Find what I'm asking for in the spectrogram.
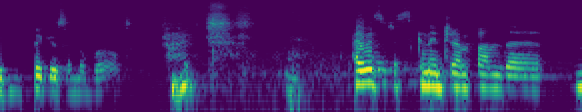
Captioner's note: chuckles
